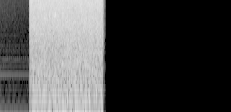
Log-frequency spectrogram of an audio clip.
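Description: A loud burst of static-like hiss that starts suddenly and cuts off abruptly after under a second.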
